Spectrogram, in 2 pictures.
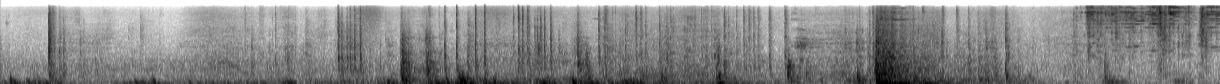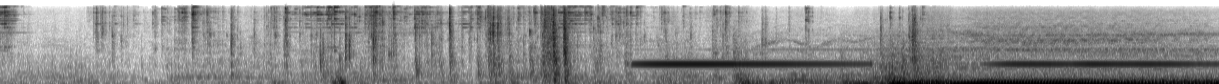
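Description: Keys jangling and rustling in a Jeep Grand Cherokee ZJ's cabin, with a thump about four seconds in. About nine seconds in a steady electronic warning chime sounds, and a second later the engine starts and keeps running under the chime.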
